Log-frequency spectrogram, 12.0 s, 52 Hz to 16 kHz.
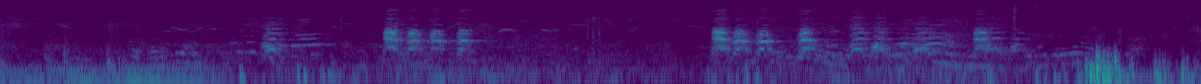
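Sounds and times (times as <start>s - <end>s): dog barking: 3.8s - 4.8s, 7.1s - 10.3s.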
